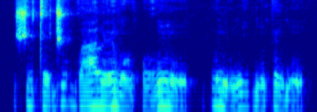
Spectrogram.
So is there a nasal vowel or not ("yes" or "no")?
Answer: yes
